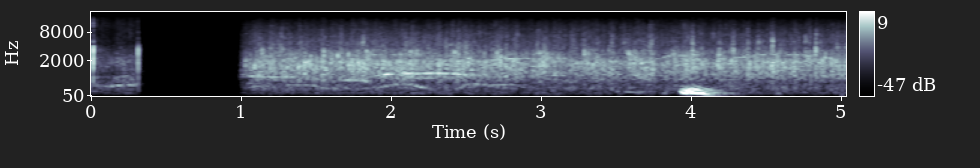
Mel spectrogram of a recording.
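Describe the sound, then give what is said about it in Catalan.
Sustained audience applause at the Sitges festival welcoming the festival director and the director of the festival foundation, a dense steady wash of many hands clapping, loud and continuous after a brief cut of silence near the start, with faint voices and a short low thump toward the end. “Rebem amb un fort aplaudiment el director del festival,”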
